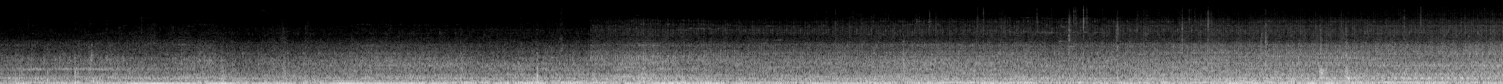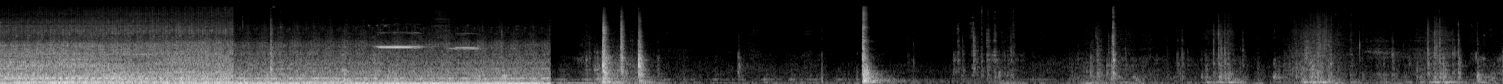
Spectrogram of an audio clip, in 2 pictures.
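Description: Mercedes-Benz Unimog truck's diesel engine running steadily, then shut off abruptly about two-thirds of the way through, with two short beeps just before. After it stops come a few sharp clunks and knocks.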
